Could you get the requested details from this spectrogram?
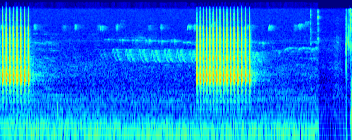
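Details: Downy woodpecker drumming, a nonvocal form of communication, slower than the hairy woodpecker's: two bursts of sharp, even taps, each lasting about a second, separated by a quiet pause with faint background chirps.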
